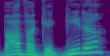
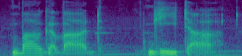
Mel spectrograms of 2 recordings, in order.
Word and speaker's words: Bhagavad Gita: the sacred Hindu text bhava gagita wrong how do you say it Bhagavad Gita often referred to as simply the Gita bhagavad-gita Bhagavad Gita and now you know okay glad we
